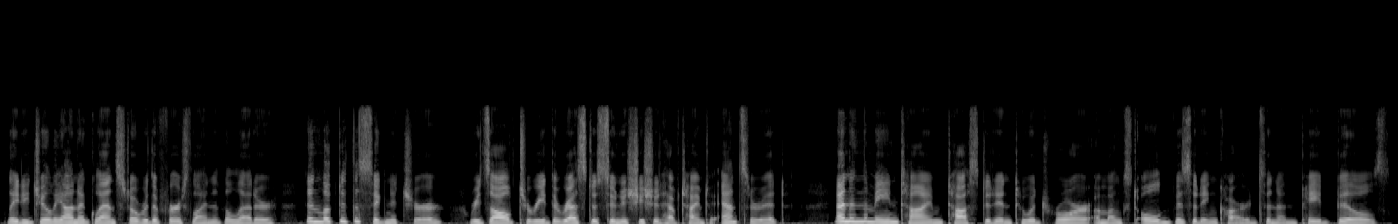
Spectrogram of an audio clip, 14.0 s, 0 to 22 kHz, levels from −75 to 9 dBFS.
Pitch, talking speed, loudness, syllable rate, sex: 205 Hz, 195 wpm, -20 LUFS, 5.4 syllables/s, female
